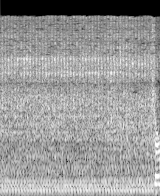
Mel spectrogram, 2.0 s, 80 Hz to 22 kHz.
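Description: Champion 3400-watt inverter generator's small single-cylinder four-stroke engine running steadily with no load on it yet, a steady even hum.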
